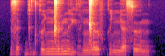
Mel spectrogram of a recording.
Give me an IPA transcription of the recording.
z e k ɡ e̤ d k ø ʎ ŋ͡ǁ y n i j ɛ̤ ŋ͡ǁ ø f k ɘ ʎ ɲ ɛ s ø n

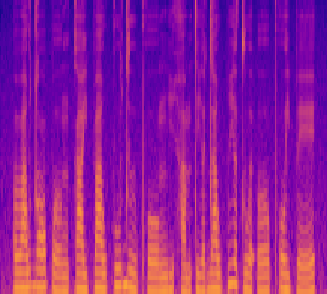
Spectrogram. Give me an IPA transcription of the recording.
ʋ a˧˥ w d ɔː˧˥ p ɤː˩ ŋ k a˧ j p a˧ w k u˧˥ d ɯː˧˩ pʰ oː˩ ŋ i˩˧ h a˩˧ m t̪ i˩˧ ə̯ d a˧ w p i˥˨ ə̯ t̪ u˧˩ ə̯ ʔ ɤː˩ pʰ o˧˩ j p eː˩˧

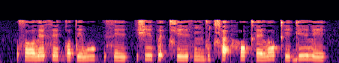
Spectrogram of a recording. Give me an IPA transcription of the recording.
sʰ ɔ˨ l ɛ˦˨ sʰ ɛ˦ ɡ ɔ˨ t e˨ w u˦˨ | sʰ e˨ ɪ̯ | ʃ e˦˨ ɪ̯ p ɛ˦ ʔ t͡ɕʰ e˨ ɪ̯ s ĩ˨ d o˦˨ t͡ɕʰ ä˦ ʔ h ɔ˦˨ kʰ ɛ˨ l ɔ˦ kʰ e˨ ɡ e˦ ɪ̯ l e˨

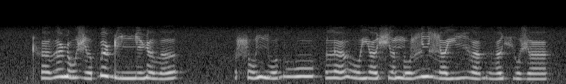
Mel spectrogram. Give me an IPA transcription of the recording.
ʈʰ œ˨ ð œ˥ ɳ o˨˦ ʒ ə˨˩˦ ɓ œ˥ ɖ i˨ ɲ i˨˩˦ ɳ ə˨ ð ə˨˦ | ɬ o˨˩˦ ɲ o˨˩˦ dʱ o˥ | l œ˨˩˦ ɣ o˨ j œ˨˩˦ ɕ ə˨˩˦ n o˨ ɮ i˥ ɮ œ˨ j i˨˦ ɣ œ˨˩˦ ɡʱ œ˨˦ ç o˨ ʒ œ˨

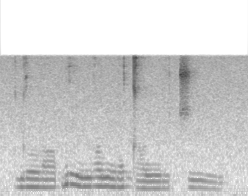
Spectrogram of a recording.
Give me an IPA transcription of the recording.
d ũ˨ l ɔ˨ ɓ ɨ˦˨ ɲ ɔ˧ ɲ ə˨˦ d ɔ˨ ɲ ɨ˨ t͡ʃ iː˦˨

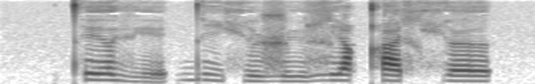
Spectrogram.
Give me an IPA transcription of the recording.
t̪ʰ e˦ ə̯ vʲ e˨ | d̪ i˦˨ ç y˨ ʐ y˨ ɮ i˦ qʰ e˦ ɬ ç œ˦ ə̯

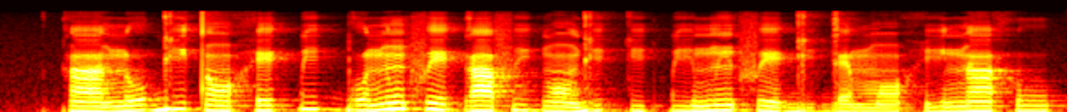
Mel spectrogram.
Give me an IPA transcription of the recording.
k ã˨ n o˨˦ ɡ i˦ t ɔ̃˧ h e˧ k͡p i˦ ɡ͡b o˧ n ũ˦ f e˦˨ ɡ a˧ f i˧ ɡ ɔ̃˨ ɡ i˨˦ k i˧ k͡p i˧ m ĩ˦ f e˦˨ ɡ i˨ ɡ ɛ˨ m ɔ̃˨ h i˨˦ n ã˦ h u˦

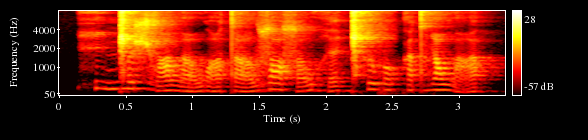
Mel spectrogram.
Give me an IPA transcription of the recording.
h i˥˧ ŋ͡ǁ ə˥˧ ʃ zˤ ɛ˨˥ ðˤ i˨˩˦ w ɔ˨˩˦ tˤ i˨˩˦ w z ɔ˥˧ sˤ ʏ˨˥ w h ɛ˨˥ ǁʰ ə˥ w ɾ ɔ˥˧ k ə˥˧ tˤ ʎ ɔ˥ w ðˤ a˨˩˦

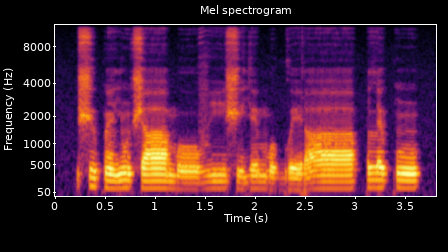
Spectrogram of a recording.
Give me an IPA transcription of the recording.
ʃ ɨ˦ p ɛ̃˧ j ũ˦˨ ʃ aː˦ m oː˧ v iː˦ ʃ i˧ j e˦ m o˧ ɡʷ eː˨ ɾ aː˦ | l ɛ˦ kʷ ũ˦

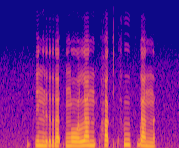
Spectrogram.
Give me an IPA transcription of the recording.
ʔ i˨˩ n r a˨˩ t̚ ŋ ɔː˩˦ l a˧ n pʰ a˥˩ k̚ tʰ ɯː˥˩ k̚ l a˨˩ n

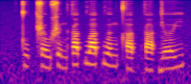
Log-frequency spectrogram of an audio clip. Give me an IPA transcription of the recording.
t̪ u˨˩ t̚ ʂ ə˨˩˦ w ʂ ɨ˨˩˨ n k a˦˥ t̚ w a˦˥ t̚ w ə˧ ŋ t̪ʰ a˨˩ t̚ k a˨˩ k̚ j əː˧˥ j

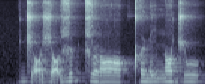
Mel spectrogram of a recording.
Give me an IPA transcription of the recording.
d͡ʒ ɔ̰˨˩ ʒ ɔ̰˨˩ ʑ y˨˦ ɖ t͡ɕ ɵ˨˩ ɾ ɔ˨˩ | t̪ʰ ɵ˨˩ ɳ i˨˩ n ɔ˨˩ d͡ʒ u˨˩

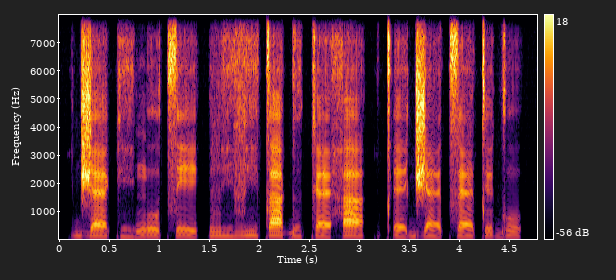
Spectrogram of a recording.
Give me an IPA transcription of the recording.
d͡ʒ æ˥˨ k e̤˧˩˧ ŋ o˥˨ t͡s e˥˨ | β e̤˧˩ v e̤˥˨ t a˥˨ ɠ ə̤˧˩ k æ˧˩ h a˥˨ | tʼ ɛ˧˩˧ d͡ʒ æ˧˩˧ t͡s æ˧˩ t ʏ˥˨ ɡ o˧˩

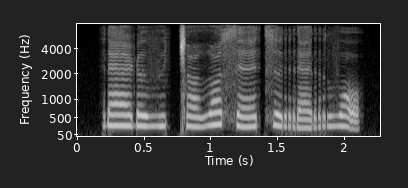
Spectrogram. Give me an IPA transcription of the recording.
ɾ æ ɽ ø v y ǀ ø ðˤ o s ɛ t͡s ɵ r æ r v ɔ

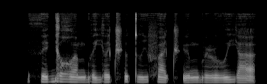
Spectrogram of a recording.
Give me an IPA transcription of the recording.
θ ɪ ɡʲ ə ʁʷ a m b ɘ j ə t͡ʃʼ ə tʷ i f a t͡ʃʼ ʏ m b ʏ ɭ u j a

